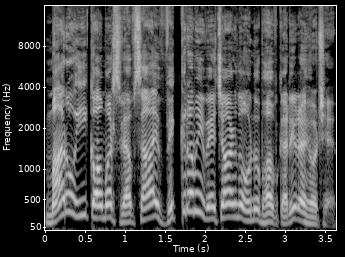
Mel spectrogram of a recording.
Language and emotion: Gujarati, happy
